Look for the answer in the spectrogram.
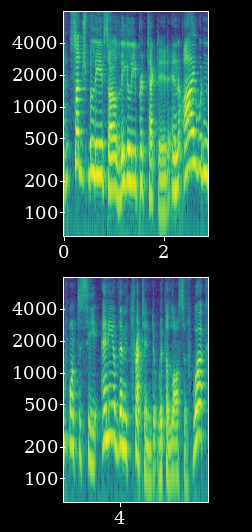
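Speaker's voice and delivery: lightly put-on British accent, reading aloud. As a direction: read it in a mock posh British voice. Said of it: "maybe I should use my best British accent".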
